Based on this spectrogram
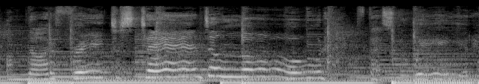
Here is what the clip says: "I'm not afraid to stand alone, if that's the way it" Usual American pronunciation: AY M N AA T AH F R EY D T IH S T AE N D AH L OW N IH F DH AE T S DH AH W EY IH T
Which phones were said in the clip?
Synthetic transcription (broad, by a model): AY M N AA T AH F R EY D T IH S T AE N D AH L OW IH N DH AE T S DH AH W EY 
